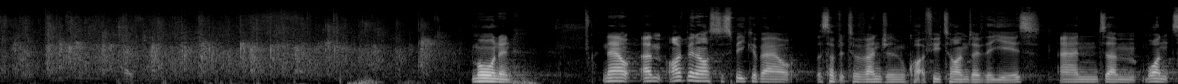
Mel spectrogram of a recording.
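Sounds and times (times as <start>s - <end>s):
audience applause: 0.0s - 4.7s
speech: 4.7s - 5.3s, 6.0s - 11.7s.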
